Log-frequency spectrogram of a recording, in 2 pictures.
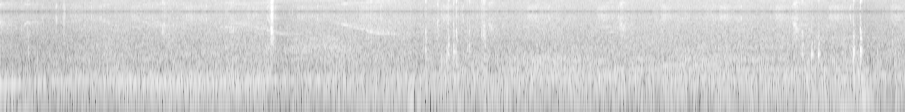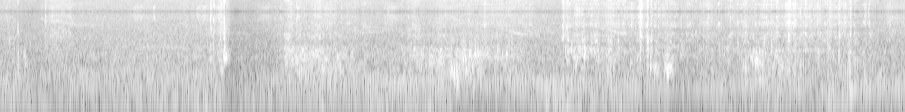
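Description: A fishing reel whirs softly as line is wound in.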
